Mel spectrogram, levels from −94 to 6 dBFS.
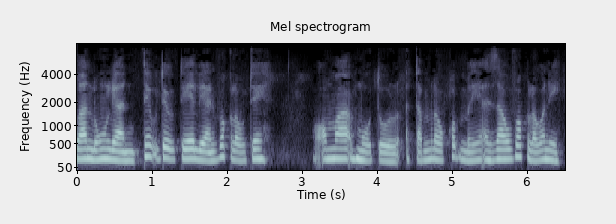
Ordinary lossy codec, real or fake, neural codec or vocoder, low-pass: MP3, 32 kbps; fake; codec, 16 kHz, 2 kbps, X-Codec, HuBERT features, trained on LibriSpeech; 7.2 kHz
